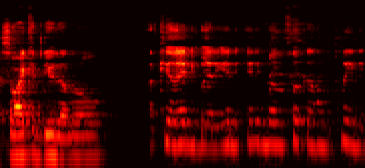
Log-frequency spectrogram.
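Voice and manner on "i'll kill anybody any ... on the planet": lisping gap-toothed voice, lisp on every s sound. Showing an impression he used to do well: Mike Tyson impression. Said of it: "I used to have a really good Mike Tyson".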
